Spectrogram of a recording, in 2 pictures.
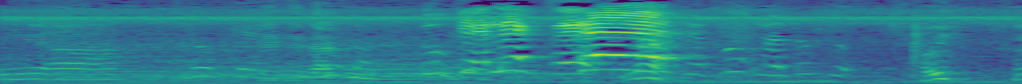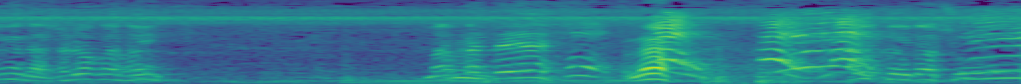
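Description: Several young children talking and calling out in high voices, loudest about two and a half seconds in and again near the end, with a steady high chirring of crickets behind them.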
